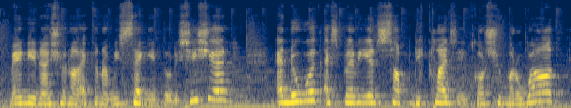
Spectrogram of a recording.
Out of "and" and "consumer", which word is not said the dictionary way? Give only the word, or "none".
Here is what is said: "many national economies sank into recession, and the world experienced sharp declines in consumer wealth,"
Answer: consumer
